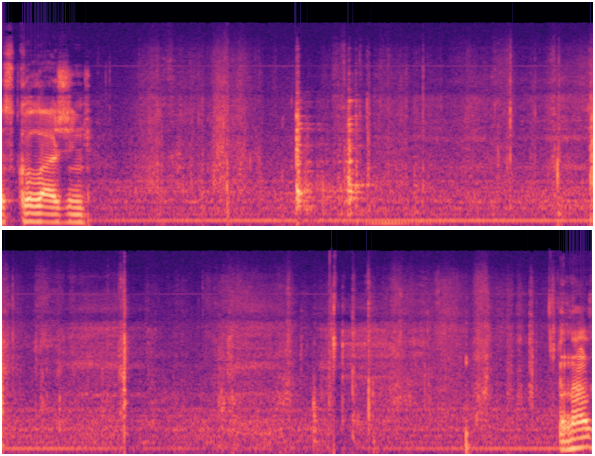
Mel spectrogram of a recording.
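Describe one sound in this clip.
Paper pages rustle and flap as they are turned by hand.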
